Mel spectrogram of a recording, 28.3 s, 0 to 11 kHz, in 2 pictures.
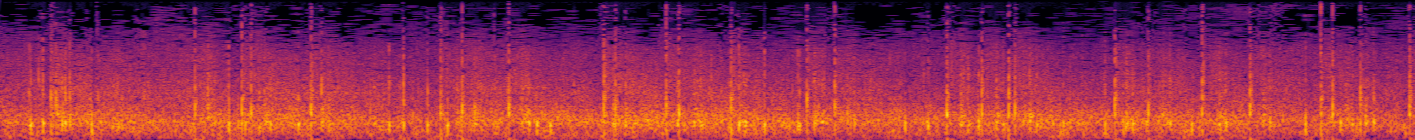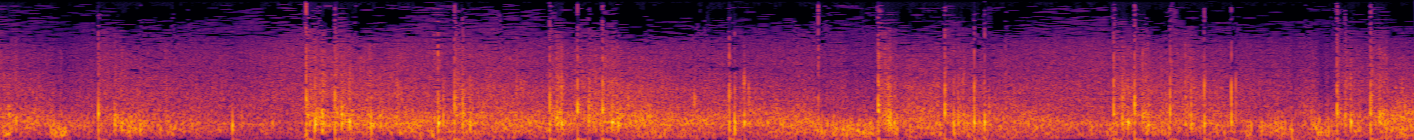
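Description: Professional firework display: aerial shells bursting in quick succession, a dense, continuous barrage of bangs with no gaps, growing louder about 17 and 25 seconds in.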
